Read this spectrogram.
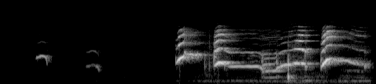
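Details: Whining from a hungry Labrador Retriever puppy: two faint squeaks, a pause, then three loud whines, the middle one long and wavering, broken by a sharp click, with a low murmur beneath.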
